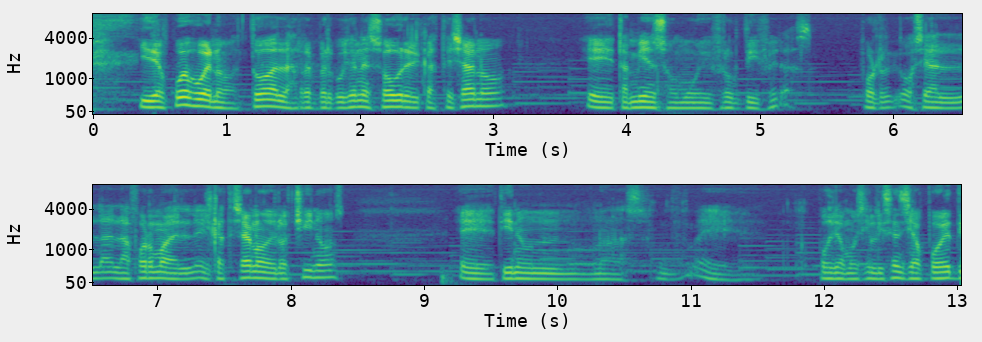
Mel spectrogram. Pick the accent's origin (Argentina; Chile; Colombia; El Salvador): Argentina; Avellaneda, Buenos Aires Province; Para mí, creciendo en Avellaneda, también son cosas que me remiten al barrio como era un poco antes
